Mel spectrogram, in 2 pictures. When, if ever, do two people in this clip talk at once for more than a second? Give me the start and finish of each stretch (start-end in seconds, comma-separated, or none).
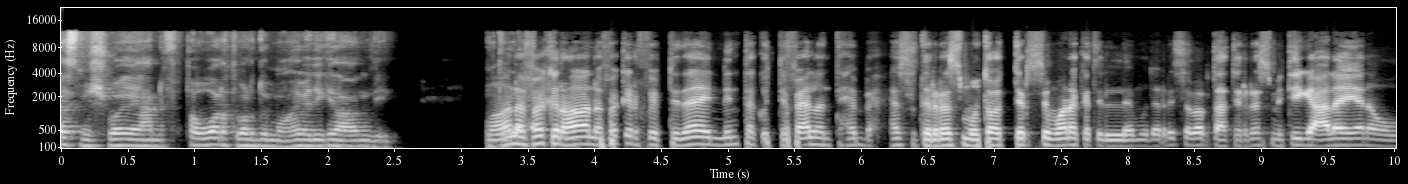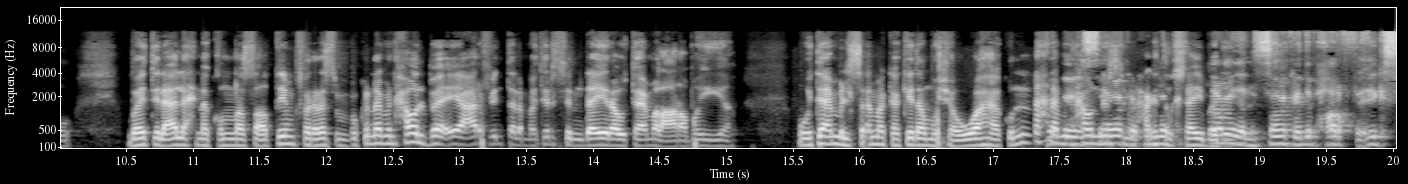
17.4-18.9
